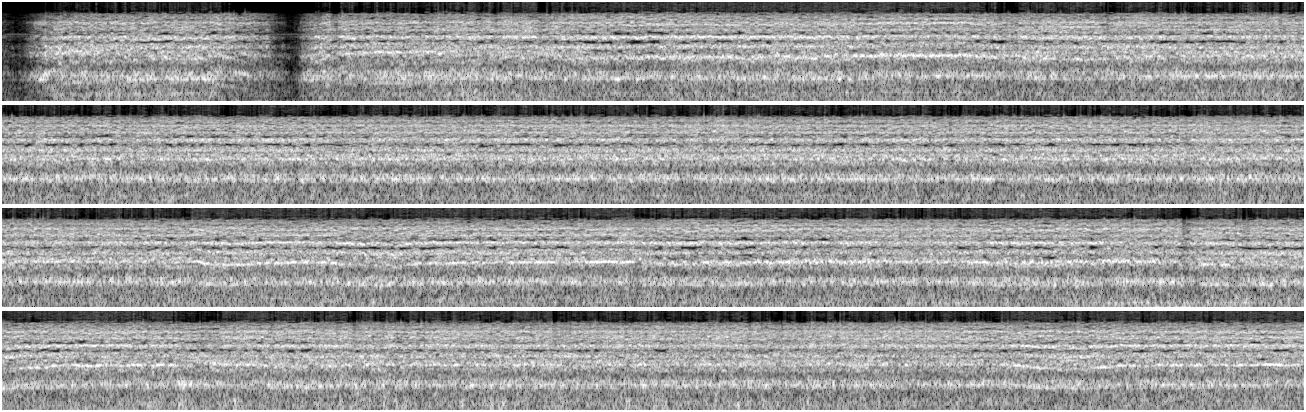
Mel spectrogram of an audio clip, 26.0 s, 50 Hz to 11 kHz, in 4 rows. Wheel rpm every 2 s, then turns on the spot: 130, 210, 220, 230, 230, 240, 230, 230, 230, 220, 230, 240, 230.
none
